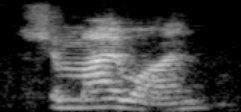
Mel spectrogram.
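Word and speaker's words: שמעון: one we have Simeon Simeon is pronounced Shayan sh and that means Afflicted hered Shaman sh not shayaan Shayan sh want have it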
